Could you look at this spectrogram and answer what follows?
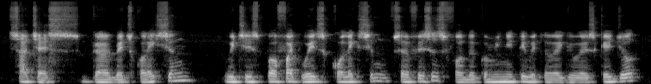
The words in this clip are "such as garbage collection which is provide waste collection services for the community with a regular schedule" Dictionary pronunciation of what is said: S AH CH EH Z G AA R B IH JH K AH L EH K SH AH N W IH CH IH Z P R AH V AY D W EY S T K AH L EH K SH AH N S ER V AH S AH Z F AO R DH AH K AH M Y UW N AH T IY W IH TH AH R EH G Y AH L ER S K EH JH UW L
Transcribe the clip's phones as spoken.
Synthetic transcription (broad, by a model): S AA CH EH S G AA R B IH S K AH L EH K SH AH N W IH CH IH S P AH F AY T W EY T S K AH L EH K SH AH N S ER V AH S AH S F AO R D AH K AH M Y UW N AH T IY W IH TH AH R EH G Y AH L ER S K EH JH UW L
